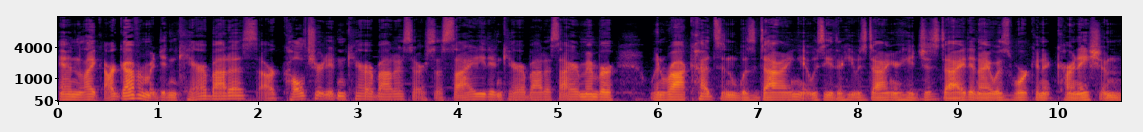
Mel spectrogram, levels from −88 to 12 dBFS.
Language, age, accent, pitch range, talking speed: English, 50-69, American, 85-105 Hz, 250 wpm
